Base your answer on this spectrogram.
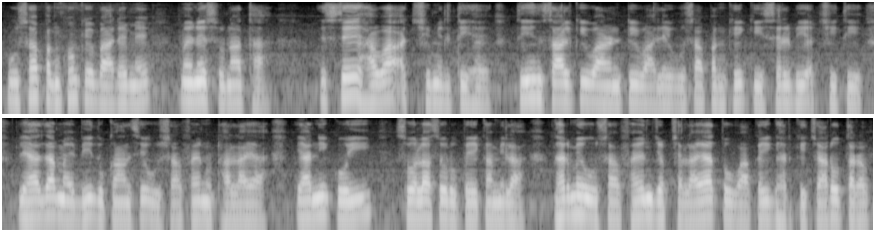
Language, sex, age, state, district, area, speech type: Urdu, male, 30-45, Delhi, South Delhi, urban, spontaneous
